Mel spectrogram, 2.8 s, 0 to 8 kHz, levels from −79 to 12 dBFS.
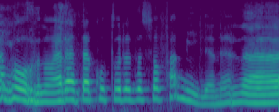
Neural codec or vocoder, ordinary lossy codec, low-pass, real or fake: codec, 16 kHz, 2 kbps, FreqCodec, larger model; none; none; fake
